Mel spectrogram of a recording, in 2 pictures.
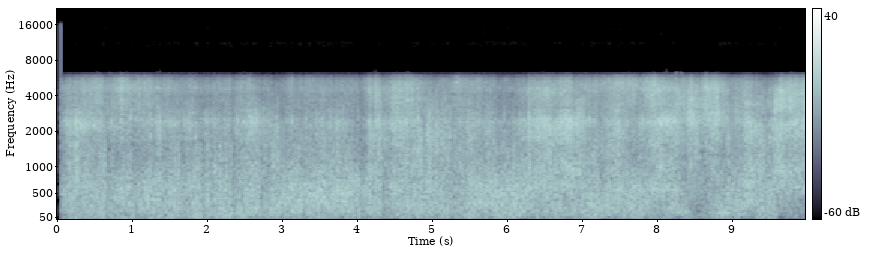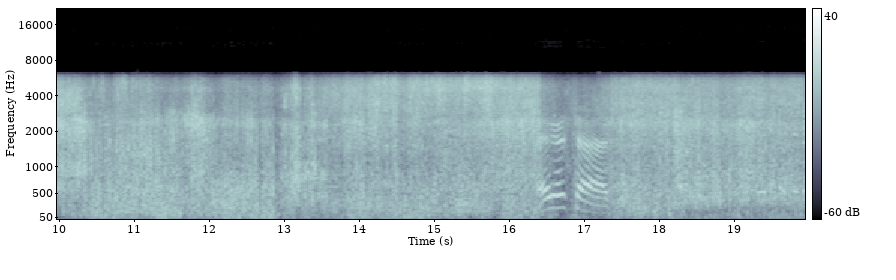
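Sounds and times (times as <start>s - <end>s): wind rushing over microphone: 0.0s - 19.9s
skis sliding on snow: 0.1s - 19.9s.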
